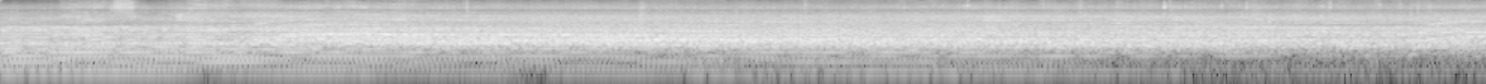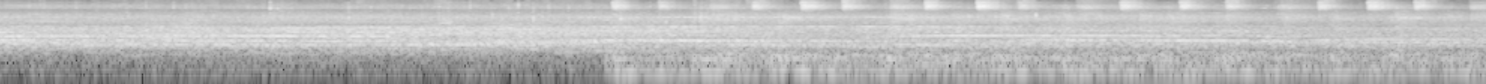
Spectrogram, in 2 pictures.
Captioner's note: music and applause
